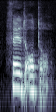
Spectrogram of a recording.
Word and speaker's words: Feldotto: for what it is, pronouncing it in a standard German fashion, Feldotto.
